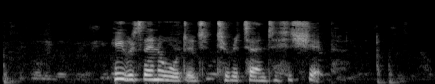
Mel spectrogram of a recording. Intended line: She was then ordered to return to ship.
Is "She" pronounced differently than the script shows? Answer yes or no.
yes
